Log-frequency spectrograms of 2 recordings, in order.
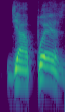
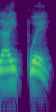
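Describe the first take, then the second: First: The final s is pronounced. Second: The final s is dropped. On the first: "el paseño siempre dice" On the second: "no pronuncian lo que es la S"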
